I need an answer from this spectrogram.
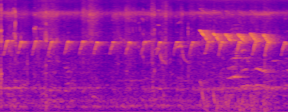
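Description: Birdsong: a steady series of short, high chirps, about four a second, with a quick run of higher notes about three seconds in.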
